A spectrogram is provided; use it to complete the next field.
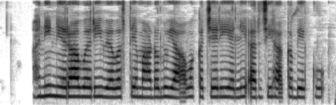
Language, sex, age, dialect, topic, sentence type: Kannada, female, 18-24, Dharwad Kannada, agriculture, question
